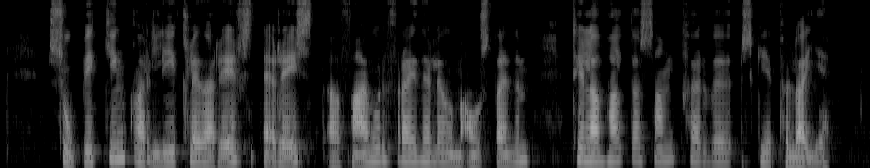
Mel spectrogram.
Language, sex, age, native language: Icelandic, female, 60-69, Icelandic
